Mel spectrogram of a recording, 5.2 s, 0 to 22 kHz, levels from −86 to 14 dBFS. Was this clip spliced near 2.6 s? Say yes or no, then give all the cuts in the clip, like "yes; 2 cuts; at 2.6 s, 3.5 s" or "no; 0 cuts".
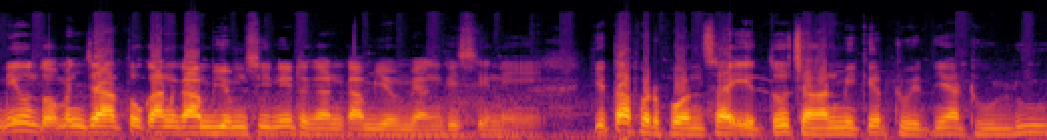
yes; 1 cut; at 2.6 s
